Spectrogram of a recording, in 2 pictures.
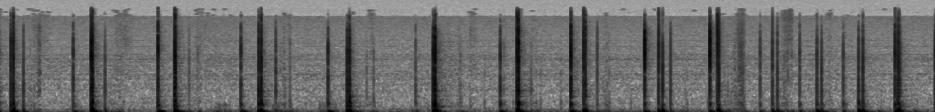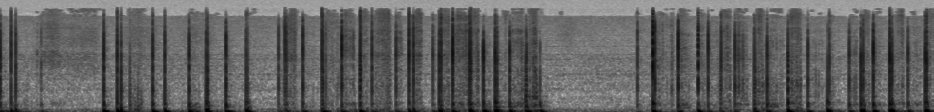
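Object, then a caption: Faux leather handbag. Long nails tap and scratch the side panel of a large black pebbled faux leather handbag. Short, dry, clicky taps with a soft low thud come in uneven runs, then turn into denser flurries of quick scratching and tapping toward the end.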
